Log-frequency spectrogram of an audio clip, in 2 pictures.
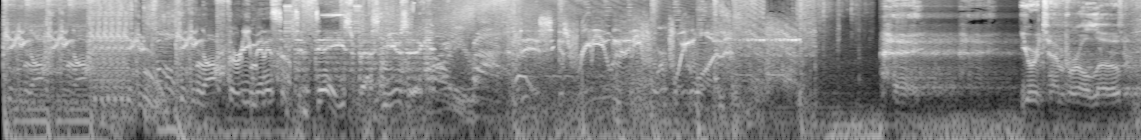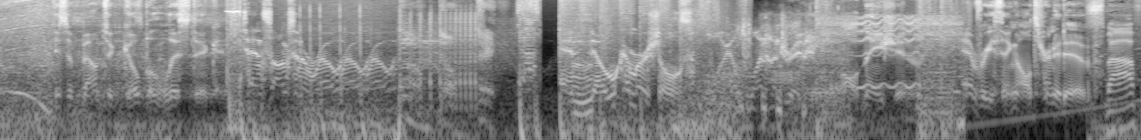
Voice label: imaging voice; Formats Alternative, Top40, Rock, CHR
